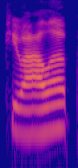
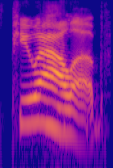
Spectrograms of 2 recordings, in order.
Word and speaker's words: Puyallup: in sign language as puyallup it's like pew like you're holding your nose pu alab oh that's a fun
